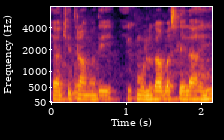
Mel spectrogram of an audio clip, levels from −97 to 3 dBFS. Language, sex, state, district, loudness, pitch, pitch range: Marathi, male, Maharashtra, Sindhudurg, -17 LUFS, 130 Hz, 125-130 Hz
